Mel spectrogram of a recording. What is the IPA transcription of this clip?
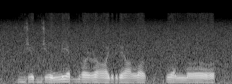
dʲ u dʲ u mʲ ɛ b o ɭ ɔ rʲ ɔ lˠ u t kʷ ɛ m o

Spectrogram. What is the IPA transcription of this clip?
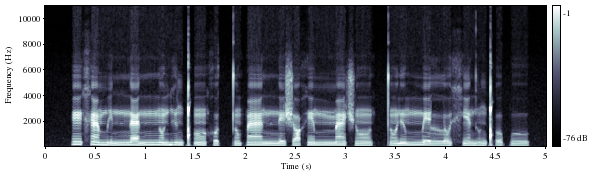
ẽ˥ x æ̃˥˧ m i˧˩ nː æ˥˧ nː õ˥ ɡʲ ũ˥˧ ǃʼ õː˥˧ x o˧ tː õ˩˧ p æ̃ː˥ nː e˧ ʃ ɒ˧ x ẽ˥ mː æ̃˥˧ ʃ õː˧˩ tː õ˧ ɾʲ ũ˥˧ mː e˥˧ lː o˧˩ xʲ æ̃˧ d ũ˩˧ ǃʼ o˧ p u˥˧

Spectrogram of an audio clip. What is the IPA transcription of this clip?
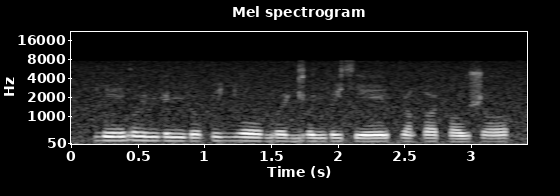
ʎ ũ ɡʷ ɯː nʲ ɘː nʲ o p ɯ ʎ oː ɡʷ ɘː ɡʲ oː nʲ o i̯ sʲ ẽː kʷ æ qʷ ɯː h ɔ u̯ ʃ ɔ

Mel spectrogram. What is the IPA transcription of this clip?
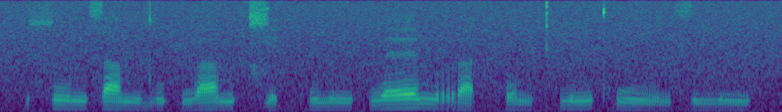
s u˧ n s a˧ m d u˨˩ ʔ w a˧ m t͡ɕ e˨˩ k̚ w i˧ n k w ɛː˥˩ m r a˨˩ k̚ ʔ o˨˩ n kʰ i˦˥ n kʰ w uː˨˩ n s i˧ n

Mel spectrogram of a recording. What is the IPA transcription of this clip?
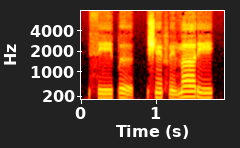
s eː˧ p ə˦˨ | ʃ ɛ̃˧ f ɛ̃˨ m aː˦ ɾ e˦

